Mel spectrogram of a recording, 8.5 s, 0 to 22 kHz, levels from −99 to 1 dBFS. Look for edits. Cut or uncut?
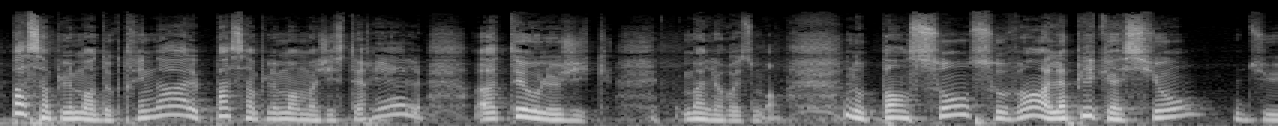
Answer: cut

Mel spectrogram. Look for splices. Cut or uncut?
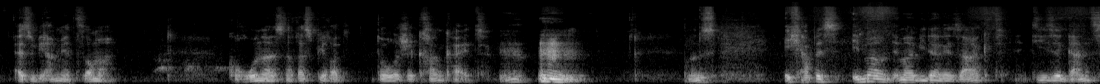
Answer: cut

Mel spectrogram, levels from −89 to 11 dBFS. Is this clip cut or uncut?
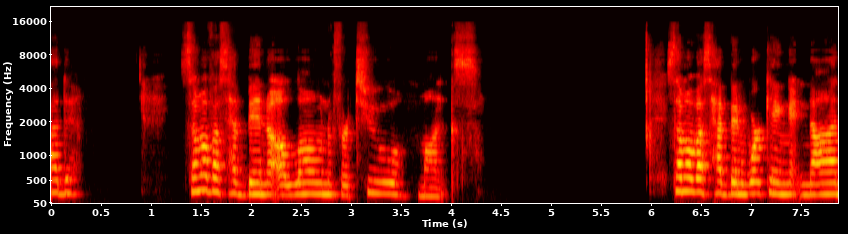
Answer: uncut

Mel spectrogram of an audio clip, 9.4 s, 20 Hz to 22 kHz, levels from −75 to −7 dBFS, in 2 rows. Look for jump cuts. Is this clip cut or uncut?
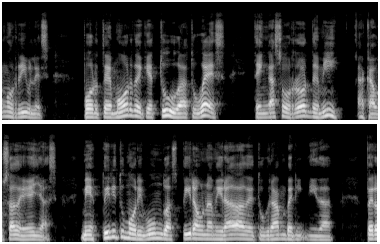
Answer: cut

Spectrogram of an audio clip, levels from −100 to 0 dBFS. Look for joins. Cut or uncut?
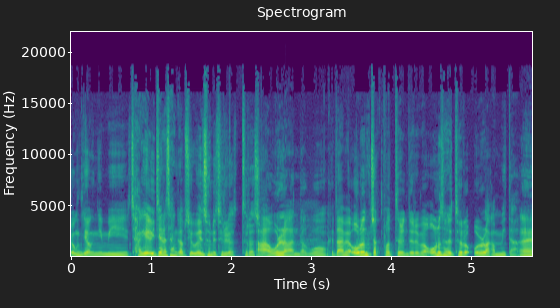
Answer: uncut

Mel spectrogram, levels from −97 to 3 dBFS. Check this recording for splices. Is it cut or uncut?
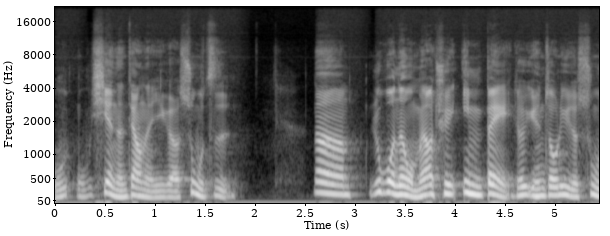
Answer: uncut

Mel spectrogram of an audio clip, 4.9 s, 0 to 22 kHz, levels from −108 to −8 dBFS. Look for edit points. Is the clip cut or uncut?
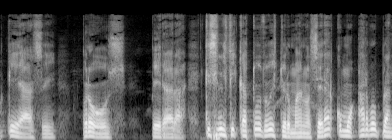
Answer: uncut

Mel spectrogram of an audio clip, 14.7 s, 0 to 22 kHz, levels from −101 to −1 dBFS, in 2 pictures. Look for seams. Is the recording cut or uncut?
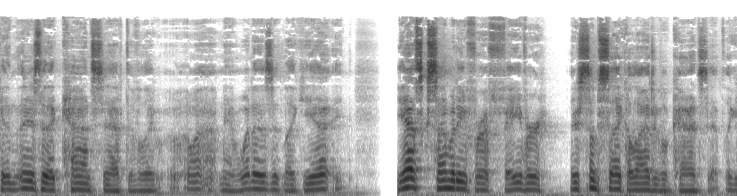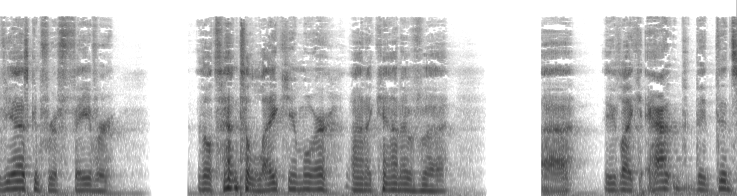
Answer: cut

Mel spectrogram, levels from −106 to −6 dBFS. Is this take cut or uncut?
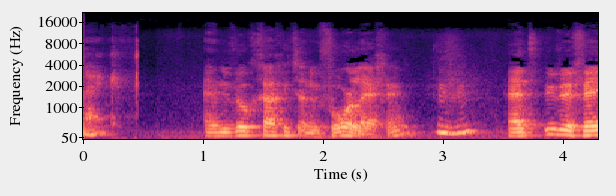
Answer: uncut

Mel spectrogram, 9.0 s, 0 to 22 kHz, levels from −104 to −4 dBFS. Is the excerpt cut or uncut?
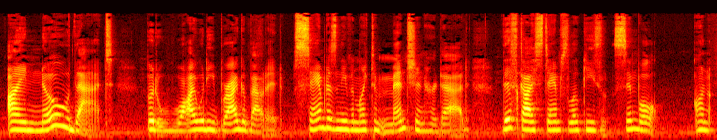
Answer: uncut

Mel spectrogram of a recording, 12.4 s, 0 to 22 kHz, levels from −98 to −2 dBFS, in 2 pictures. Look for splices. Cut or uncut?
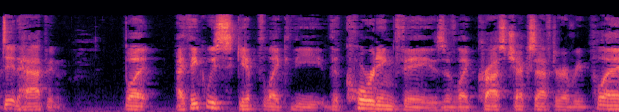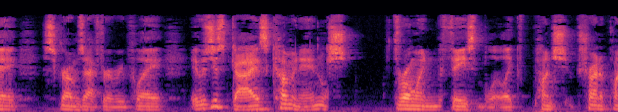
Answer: cut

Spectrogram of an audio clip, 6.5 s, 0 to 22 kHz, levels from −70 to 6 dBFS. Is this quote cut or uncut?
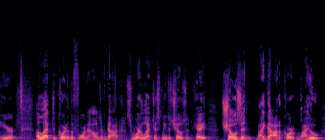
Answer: cut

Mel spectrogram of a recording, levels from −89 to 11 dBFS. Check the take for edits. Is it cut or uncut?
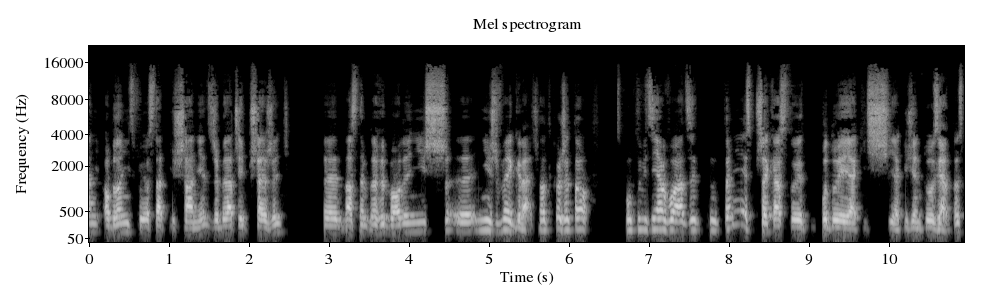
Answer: cut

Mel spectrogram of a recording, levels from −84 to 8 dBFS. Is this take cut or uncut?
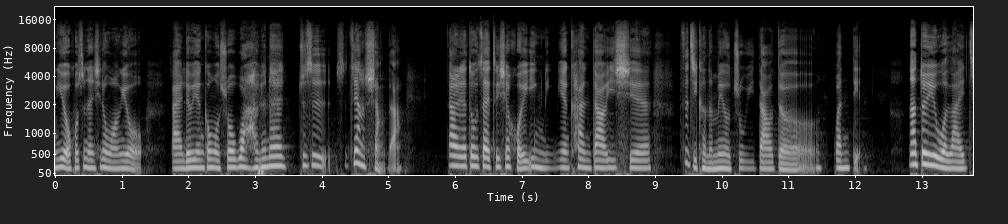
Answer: cut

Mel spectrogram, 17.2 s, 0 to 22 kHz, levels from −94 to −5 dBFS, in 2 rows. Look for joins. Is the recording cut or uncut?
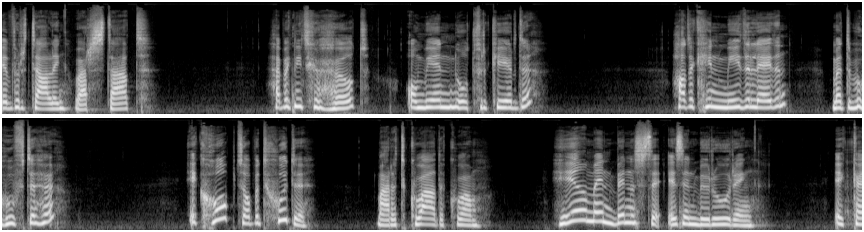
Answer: cut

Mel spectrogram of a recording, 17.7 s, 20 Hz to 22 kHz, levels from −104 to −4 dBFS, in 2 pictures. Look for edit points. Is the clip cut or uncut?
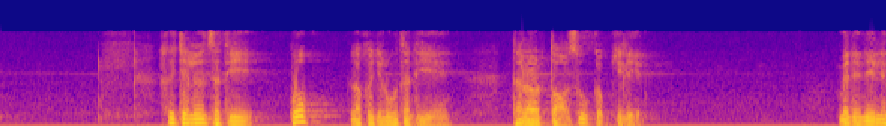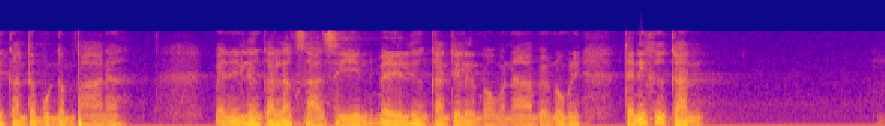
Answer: cut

